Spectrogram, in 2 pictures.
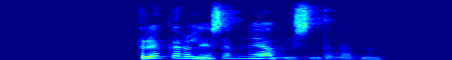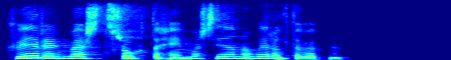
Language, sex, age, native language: Icelandic, female, 40-49, Icelandic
